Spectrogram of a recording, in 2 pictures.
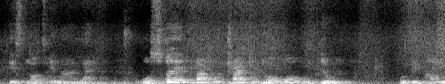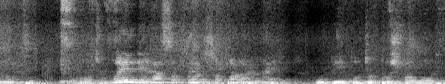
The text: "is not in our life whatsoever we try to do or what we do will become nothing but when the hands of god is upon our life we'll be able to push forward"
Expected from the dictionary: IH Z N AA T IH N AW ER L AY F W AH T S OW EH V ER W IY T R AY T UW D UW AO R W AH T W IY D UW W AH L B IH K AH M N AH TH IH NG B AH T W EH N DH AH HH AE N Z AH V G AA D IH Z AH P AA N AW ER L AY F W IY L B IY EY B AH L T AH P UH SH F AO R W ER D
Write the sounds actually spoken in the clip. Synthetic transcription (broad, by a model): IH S N AA T IH N AW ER L AY F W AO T S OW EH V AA W IY T R AY T UW D UW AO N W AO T W IY D UW W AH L B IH K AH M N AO T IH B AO T W EH N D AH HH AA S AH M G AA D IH S AH P AA N AW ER L AY F W IY L B IY EY B AH L T AH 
